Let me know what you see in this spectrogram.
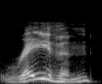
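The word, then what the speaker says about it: Hrathen: again according to this that is pronounced raven with a very subtle h at the beginning so like crazen prison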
